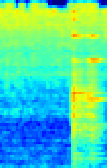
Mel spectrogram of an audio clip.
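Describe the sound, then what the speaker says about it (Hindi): Milk is poured into a hot pan while making walnut halwa, with a sudden loud sizzling hiss that bursts in midway and holds before fading slightly, close up with no talk. "तो अब हम इसमें डाल देंगे मिल्क, दूध डाल देंगे"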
